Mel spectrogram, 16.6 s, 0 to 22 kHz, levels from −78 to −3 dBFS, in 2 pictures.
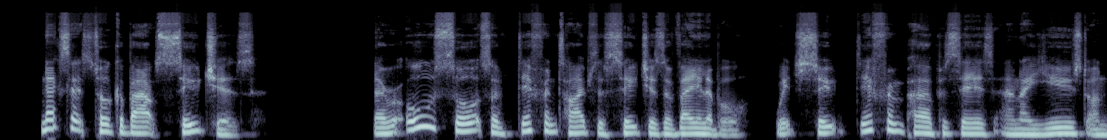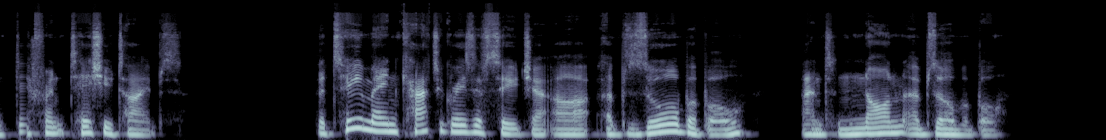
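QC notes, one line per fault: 0.37–0.43 s, 8.47–8.53 s and 9.69–9.73 s: short concealed packet loss. Audio arrived too late for the decoder, about 40 ms, 40 ms and 20 ms missing, so the receiver extended the preceding sound and blended back, heard as a brief smear or wobble where a short sound can drop out.
0.41–0.43 s, 3.83–3.85 s, 4.77–4.79 s, 8.51–8.57 s, 9.65–9.67 s and 13.79–13.85 s: lost packet rebuilt from error correction. Lost stretches of 20 ms, or 40 ms at 8.51 and 13.79 s, were replayed from the low-bitrate backup copy carried in the following packet, leaving no gap but a rougher, noisier patch.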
